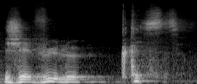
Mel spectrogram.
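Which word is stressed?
Christ. The stress falls on the word Christ. Christ himself is the focus. "mettre l'accent sur le Christ lui-même"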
